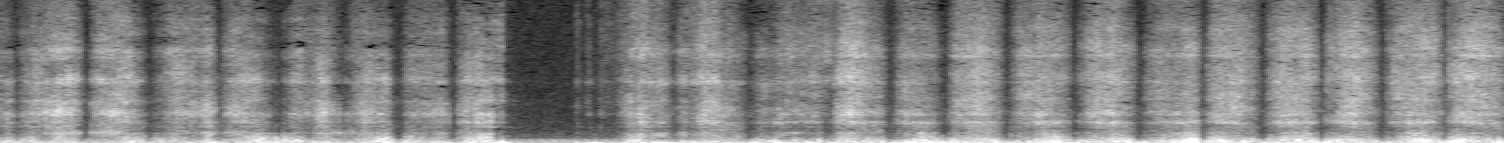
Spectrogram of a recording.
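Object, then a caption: Wooden spoon. A solid wooden spoon is scratched with short nails and fingertips, first on the bowl and then along the long handle. Fast, rough scratching strokes repeat in a steady rhythm with a bright, raspy edge over a dense low rumble, pausing briefly just before the three-second mark before resuming.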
